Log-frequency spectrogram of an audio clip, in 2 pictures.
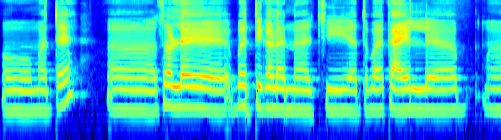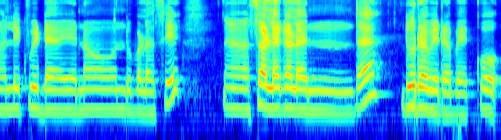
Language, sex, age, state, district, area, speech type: Kannada, female, 45-60, Karnataka, Chamarajanagar, rural, spontaneous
